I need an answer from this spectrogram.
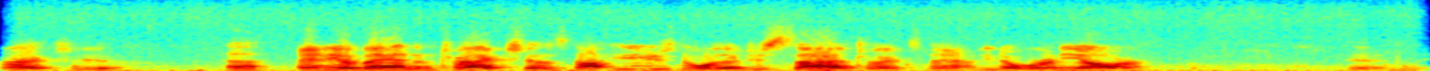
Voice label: Oral history with 89 year old male Whick Kentucky, american english dialect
